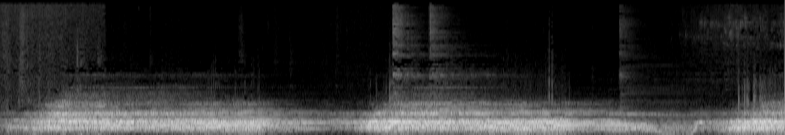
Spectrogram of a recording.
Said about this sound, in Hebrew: השם הוא, אתם מוכנים? תוף רעמים. תוף רעמים.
